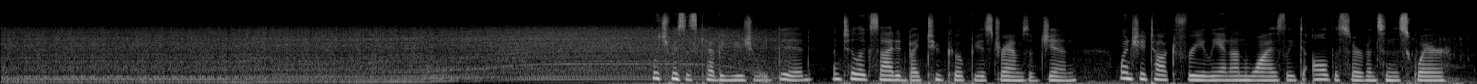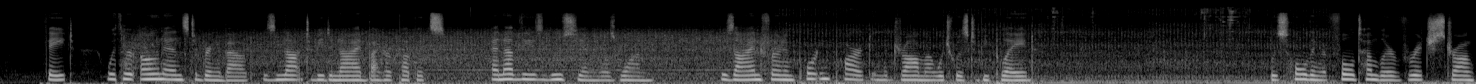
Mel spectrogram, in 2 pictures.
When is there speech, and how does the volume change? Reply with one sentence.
You can hear the speech from 6.4 to 25.2 s, at a steady volume; and briefly from 27.4 to 29.5 s.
